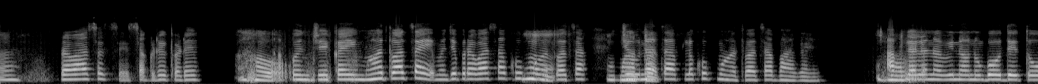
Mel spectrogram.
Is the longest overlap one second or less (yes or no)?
yes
